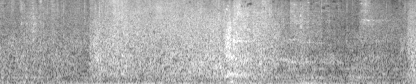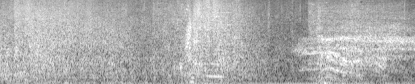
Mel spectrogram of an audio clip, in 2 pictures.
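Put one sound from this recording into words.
Swords clash and spells burst in a noisy fantasy battle.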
